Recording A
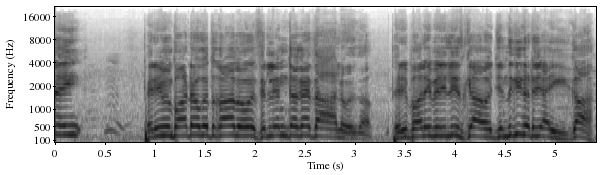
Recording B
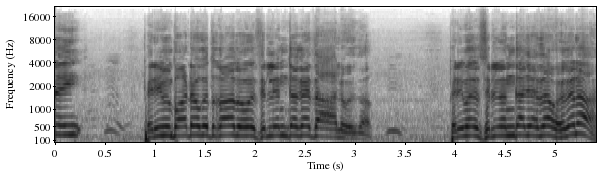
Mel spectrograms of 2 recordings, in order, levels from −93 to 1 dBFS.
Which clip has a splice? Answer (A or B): A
